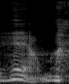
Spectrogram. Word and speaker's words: ham: um the mantra ham h-a-m it looks like ham but it's pronounced ham so you can use that in a mantra when you're meditating and the actual tones and vibration of hum again stimulates that vagus nerve and is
